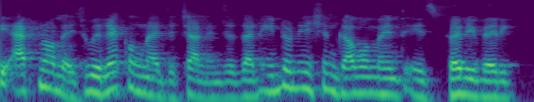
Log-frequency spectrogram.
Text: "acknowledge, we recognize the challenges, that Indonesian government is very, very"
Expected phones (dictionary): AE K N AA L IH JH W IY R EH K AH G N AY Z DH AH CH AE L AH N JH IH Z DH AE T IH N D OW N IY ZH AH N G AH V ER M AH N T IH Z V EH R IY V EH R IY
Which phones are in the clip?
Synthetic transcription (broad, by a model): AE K N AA L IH JH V IY R EH K AH G N AY Z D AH CH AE L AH N JH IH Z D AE T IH N D OW N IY SH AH N G AH V ER M AH N T IH Z V EH R IY V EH R IY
